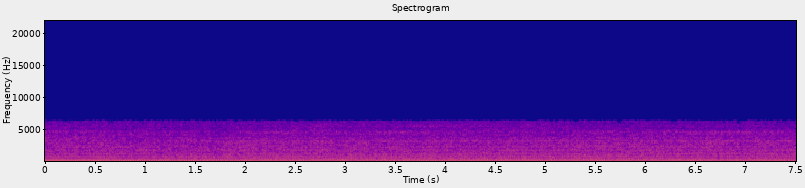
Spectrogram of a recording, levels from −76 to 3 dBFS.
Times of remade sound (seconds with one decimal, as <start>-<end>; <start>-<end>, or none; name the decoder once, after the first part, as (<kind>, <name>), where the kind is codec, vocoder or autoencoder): 5.7-6.2 (vocoder, Vocos)

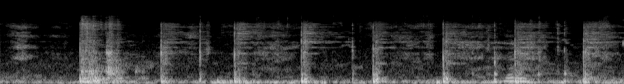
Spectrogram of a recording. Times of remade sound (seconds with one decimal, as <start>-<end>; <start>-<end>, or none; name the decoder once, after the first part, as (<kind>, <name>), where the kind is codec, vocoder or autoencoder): 4.8-6.2 (vocoder, Vocos)

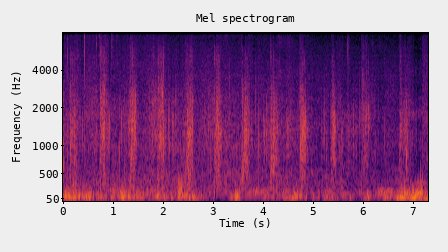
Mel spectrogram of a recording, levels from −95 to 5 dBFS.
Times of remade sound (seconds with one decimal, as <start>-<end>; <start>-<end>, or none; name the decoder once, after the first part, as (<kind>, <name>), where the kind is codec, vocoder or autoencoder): 0.0-7.3 (vocoder, Vocos)

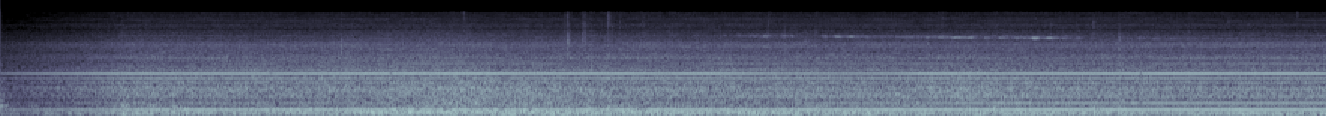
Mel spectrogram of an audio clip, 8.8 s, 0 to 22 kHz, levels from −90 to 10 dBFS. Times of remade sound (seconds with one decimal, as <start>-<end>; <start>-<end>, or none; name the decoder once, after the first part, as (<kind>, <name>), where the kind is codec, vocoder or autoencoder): none

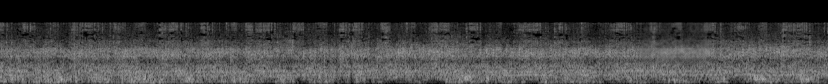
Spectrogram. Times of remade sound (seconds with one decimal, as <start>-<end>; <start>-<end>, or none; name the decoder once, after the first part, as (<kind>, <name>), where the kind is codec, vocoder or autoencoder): 6.4-7.1 (vocoder, Vocos)

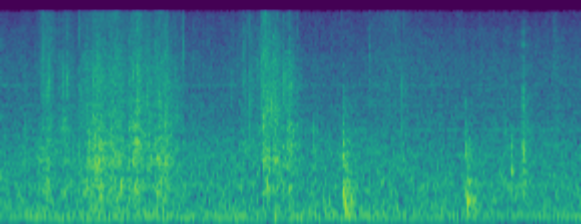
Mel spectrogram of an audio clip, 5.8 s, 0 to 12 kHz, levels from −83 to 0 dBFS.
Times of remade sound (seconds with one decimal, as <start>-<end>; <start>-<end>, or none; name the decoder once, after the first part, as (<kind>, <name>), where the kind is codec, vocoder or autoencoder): 0.6-4.1 (vocoder, Vocos)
